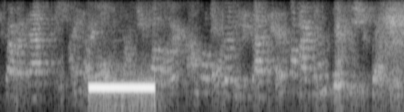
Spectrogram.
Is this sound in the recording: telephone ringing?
yes

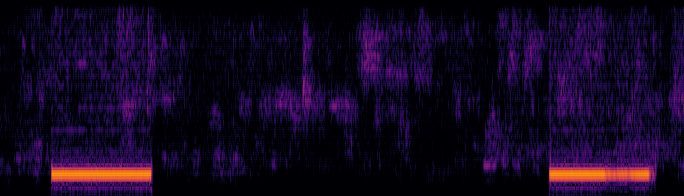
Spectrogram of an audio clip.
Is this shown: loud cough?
no

